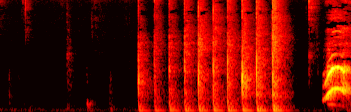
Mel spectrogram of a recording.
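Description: A hand patting rapidly on a chest: a quick run of about a dozen dull knocks, roughly six a second, starting about halfway in and lasting about two seconds.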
